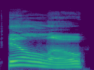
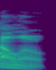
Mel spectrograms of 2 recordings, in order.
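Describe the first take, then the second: First: It is said with the standard vowel. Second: It is said with the local Utah vowel. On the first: The speaker calls it right. "you're not saying pillow" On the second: The speaker calls it wrong. "You're saying so, milk and pillow"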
